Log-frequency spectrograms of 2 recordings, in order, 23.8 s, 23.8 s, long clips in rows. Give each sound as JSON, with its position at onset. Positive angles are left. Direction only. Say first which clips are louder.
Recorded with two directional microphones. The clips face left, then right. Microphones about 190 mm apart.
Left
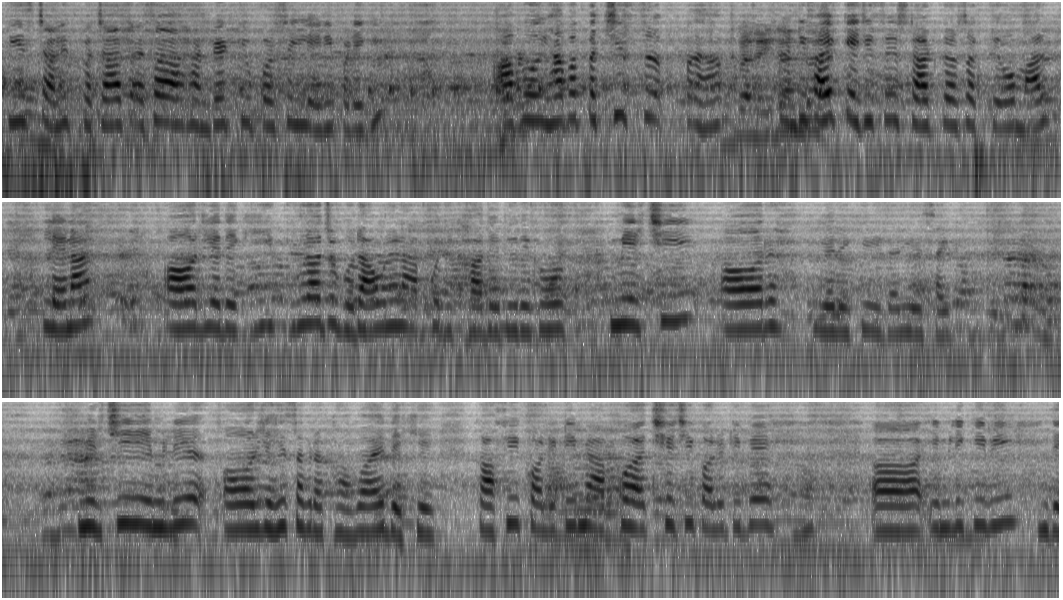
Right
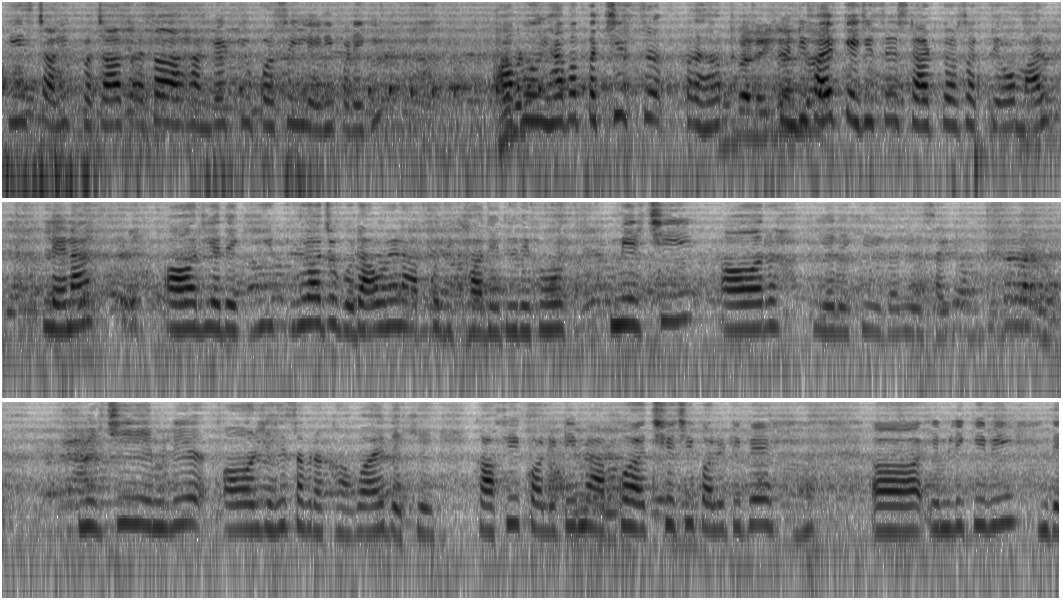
{"t": 0.1, "sound": "a woman's voice", "louder": "left 2 dB", "side_deg": 5}
{"t": 3.7, "sound": "a man's voice", "louder": "right 1 dB", "side_deg": -10}
{"t": 16.5, "sound": "a woman's voice", "louder": "left 6 dB", "side_deg": 15}
{"t": 19.4, "sound": "a woman's voice", "louder": "left 1 dB", "side_deg": 0}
